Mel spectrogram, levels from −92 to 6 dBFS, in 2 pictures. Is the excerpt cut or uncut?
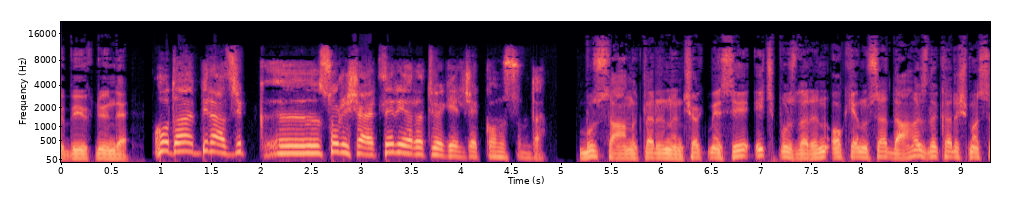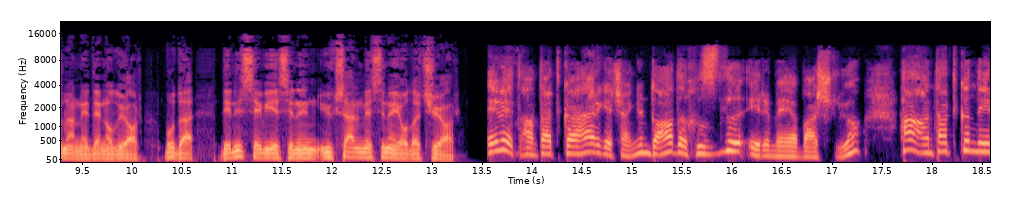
cut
